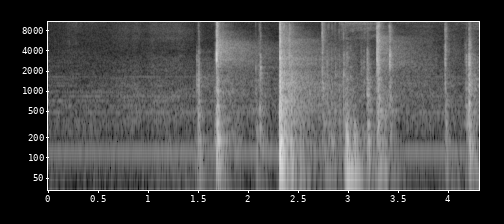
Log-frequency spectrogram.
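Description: Ambulance side compartment door being handled: a couple of latch clicks about one and a half seconds in, a loud heavy thunk a little past halfway, then a few more clicks and knocks.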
